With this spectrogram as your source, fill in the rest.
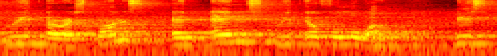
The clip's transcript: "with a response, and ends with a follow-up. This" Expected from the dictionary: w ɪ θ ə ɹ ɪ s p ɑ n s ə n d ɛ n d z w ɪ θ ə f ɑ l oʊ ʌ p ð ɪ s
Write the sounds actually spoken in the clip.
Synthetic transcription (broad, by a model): w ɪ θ ə ɹ ɪ s p ɑ n s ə n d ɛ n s w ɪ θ ə p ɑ l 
